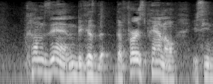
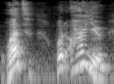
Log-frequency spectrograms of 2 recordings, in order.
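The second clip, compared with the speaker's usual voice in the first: higher, louder, startled question; better dramatic read; 6 semitones higher, 4 dB louder than usual. Acted. Reader redoes the forest voice's line better, higher and startled. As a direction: put real astonishment into the question. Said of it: "let me read it better".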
